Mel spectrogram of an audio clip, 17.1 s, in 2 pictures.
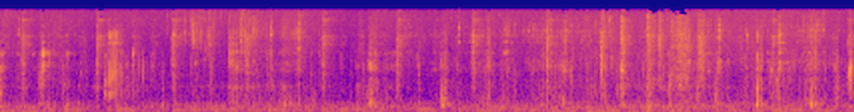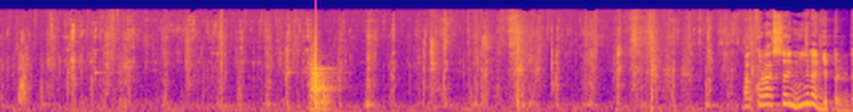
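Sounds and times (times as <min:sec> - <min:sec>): wet chewing clicks and smacks: 0:00.0 - 0:16.0
loud mouth noise: 0:01.0 - 0:01.6.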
